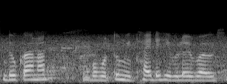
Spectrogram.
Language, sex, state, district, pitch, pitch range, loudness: Assamese, female, Assam, Kamrup Metropolitan, 205 Hz, 190-215 Hz, -18 LUFS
